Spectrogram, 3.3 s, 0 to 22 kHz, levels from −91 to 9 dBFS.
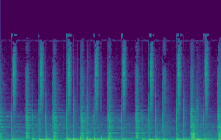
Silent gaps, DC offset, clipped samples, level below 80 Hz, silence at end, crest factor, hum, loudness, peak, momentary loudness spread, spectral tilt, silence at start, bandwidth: none; under 0.1%; under 0.1%; -34 dBFS; 0 s; 18 dB; none; -25 LUFS; -6 dBFS; 6 LU; -5 dB/octave; 0 s; 17 kHz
